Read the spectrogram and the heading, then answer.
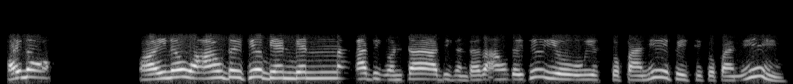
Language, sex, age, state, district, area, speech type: Nepali, female, 45-60, West Bengal, Kalimpong, rural, conversation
